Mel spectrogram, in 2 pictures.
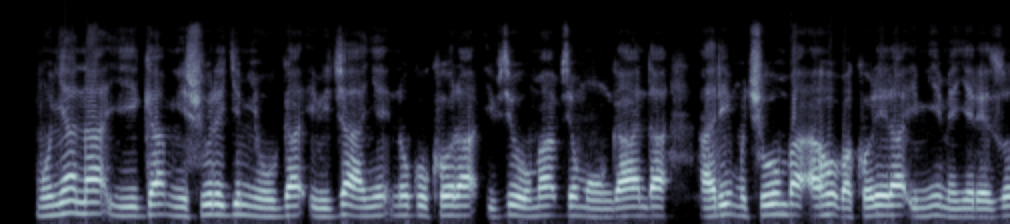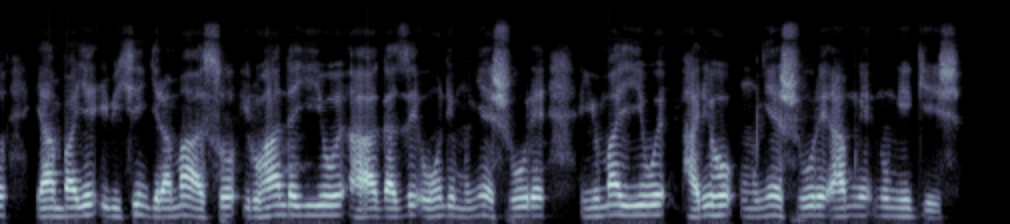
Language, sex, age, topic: Rundi, male, 25-35, education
